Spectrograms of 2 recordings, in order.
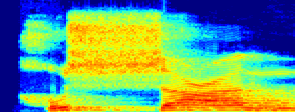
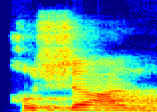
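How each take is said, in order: First: The 'sh' sound is drawn out fully. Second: The 'sh' sound is cut short hurriedly. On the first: The speaker calls it right. "ketika tasydid ya ... dialihkan dulu dengan sempurna" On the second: The speaker calls it wrong. "Jangan ... jangan terburu-buru"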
